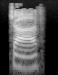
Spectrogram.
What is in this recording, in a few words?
Bengali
